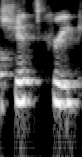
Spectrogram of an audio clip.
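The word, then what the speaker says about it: Schitt's Creek: highly suggest it's currently on netflix it's called shit's creek and i'm not cursing it's spelled s-c-h-i-t-t and that is the last name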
